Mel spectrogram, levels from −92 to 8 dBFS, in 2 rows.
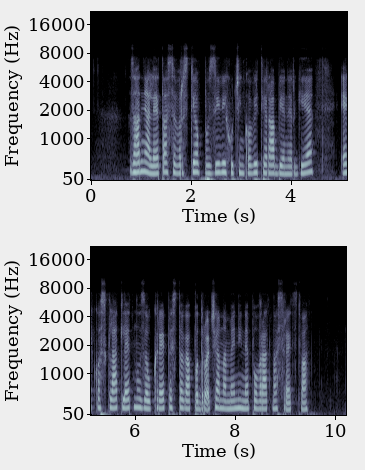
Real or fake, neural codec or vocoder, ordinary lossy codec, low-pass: real; none; Opus, 24 kbps; 7.2 kHz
